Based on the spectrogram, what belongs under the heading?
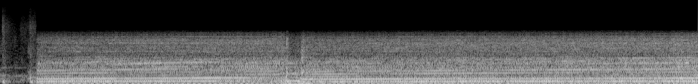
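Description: Car engine accelerating hard: its pitch climbs steadily, drops at a gear change about three seconds in, then climbs again. It cuts in abruptly just after the start.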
